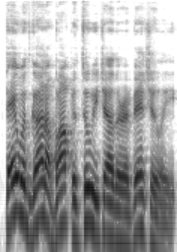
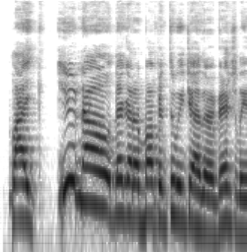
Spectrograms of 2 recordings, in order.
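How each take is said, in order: First: Said in the usual way. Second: Mock shocked. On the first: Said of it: "why he acted so shocked". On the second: The host imitating Anthony reacting to Drew's gala story, mock shocked. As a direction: act out Anthony's fake shock lightly. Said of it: "And he was just shocked".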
